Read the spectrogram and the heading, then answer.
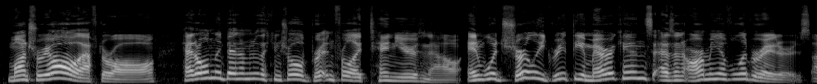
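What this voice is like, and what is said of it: Sarcastic delivery. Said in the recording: “that was sarcastic”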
